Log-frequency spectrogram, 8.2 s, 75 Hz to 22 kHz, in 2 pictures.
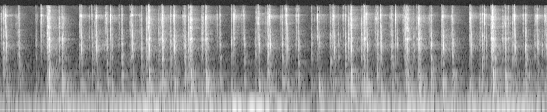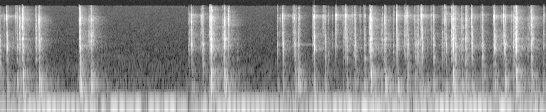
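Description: A Womier K66 compact mechanical keyboard with Gateron Blue switches, white plastic keycaps and a clear RGB acrylic case is typed on steadily with fingertips. Rapid, sharp, bright clicks sit over a low rumble, with two brief pauses near the middle.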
